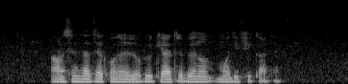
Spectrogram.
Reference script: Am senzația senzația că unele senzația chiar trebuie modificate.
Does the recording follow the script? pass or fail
fail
